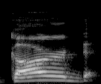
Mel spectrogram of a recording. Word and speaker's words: gardener: good job yes not that we usually don't pronounce this so i just say gardner gardner gardener also can be called landscaper landscaper everyone is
